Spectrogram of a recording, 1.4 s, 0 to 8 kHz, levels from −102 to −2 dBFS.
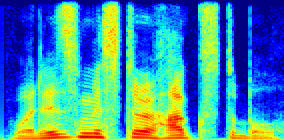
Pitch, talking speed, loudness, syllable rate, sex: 150 Hz, 170 wpm, -16 LUFS, 4.6 syllables/s, female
